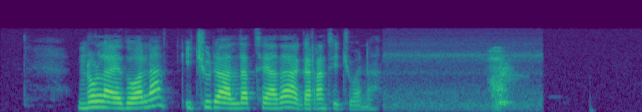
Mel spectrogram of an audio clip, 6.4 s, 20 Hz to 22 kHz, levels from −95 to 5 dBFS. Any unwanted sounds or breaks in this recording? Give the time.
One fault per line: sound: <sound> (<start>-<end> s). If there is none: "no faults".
sound: sneeze (4.8-5.3 s)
